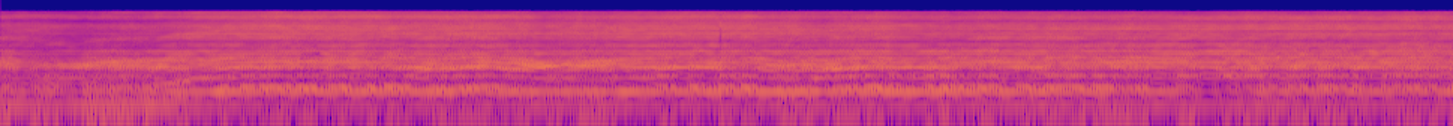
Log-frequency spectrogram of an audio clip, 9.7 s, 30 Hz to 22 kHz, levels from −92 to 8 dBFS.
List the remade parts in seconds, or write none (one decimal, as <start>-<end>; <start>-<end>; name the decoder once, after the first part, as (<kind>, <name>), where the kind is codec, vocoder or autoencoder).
0.0-9.7 (vocoder, Vocos)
